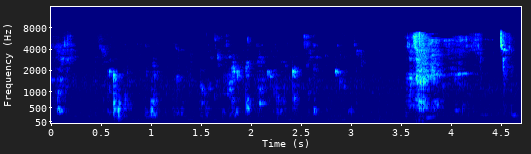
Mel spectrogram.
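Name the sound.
drinking water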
